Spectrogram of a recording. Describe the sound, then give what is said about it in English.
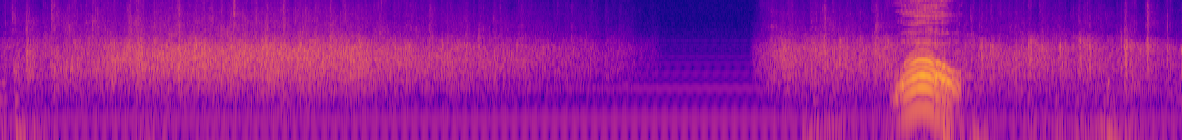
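A crowd claps steadily for about five seconds, pauses briefly, then bursts into applause again while a single voice exclaims over the clapping, applauding a spoken-word performance of a book. “I think we gotta add a little applause there”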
